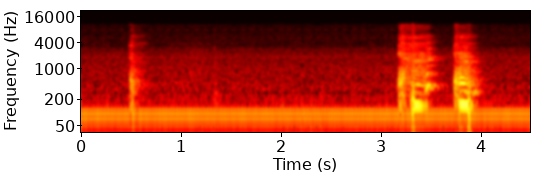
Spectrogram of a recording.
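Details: A faint throat sound, then two short harsh coughs close together over a steady low room hum, during a coughing fit combined with allergies; cough.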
